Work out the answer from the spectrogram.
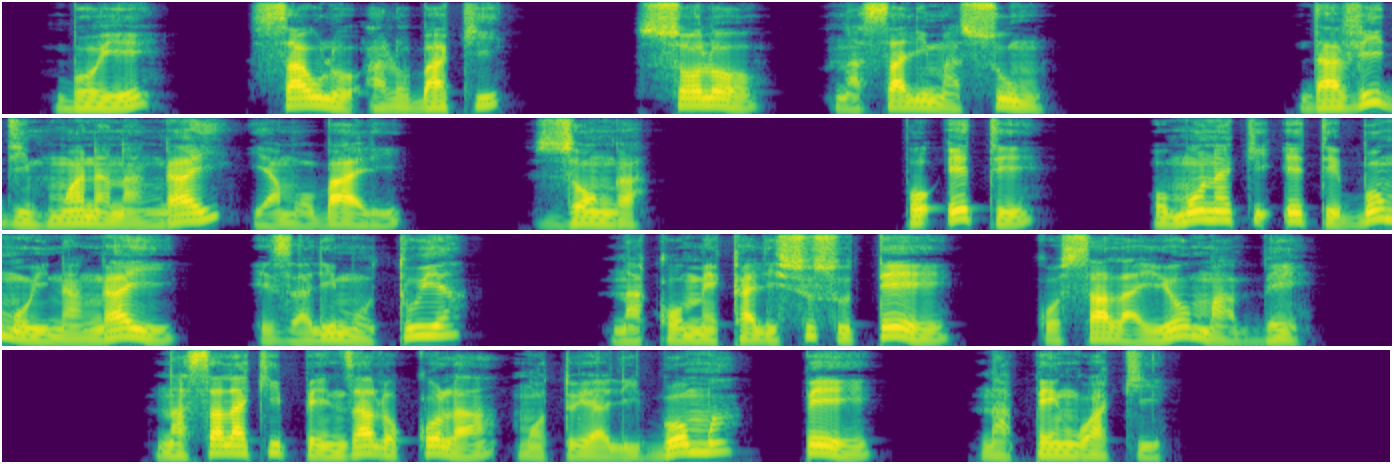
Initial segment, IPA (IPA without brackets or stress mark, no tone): b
